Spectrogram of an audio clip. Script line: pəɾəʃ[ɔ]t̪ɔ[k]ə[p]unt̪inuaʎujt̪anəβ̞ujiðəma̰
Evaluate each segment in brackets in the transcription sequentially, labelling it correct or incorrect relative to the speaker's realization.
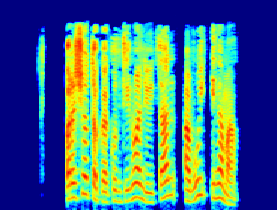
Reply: correct, correct, incorrect: k

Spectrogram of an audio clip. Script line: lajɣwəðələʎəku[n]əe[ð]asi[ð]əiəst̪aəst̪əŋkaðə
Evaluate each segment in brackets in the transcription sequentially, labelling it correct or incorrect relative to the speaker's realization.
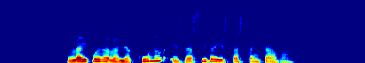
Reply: correct, incorrect: z, correct

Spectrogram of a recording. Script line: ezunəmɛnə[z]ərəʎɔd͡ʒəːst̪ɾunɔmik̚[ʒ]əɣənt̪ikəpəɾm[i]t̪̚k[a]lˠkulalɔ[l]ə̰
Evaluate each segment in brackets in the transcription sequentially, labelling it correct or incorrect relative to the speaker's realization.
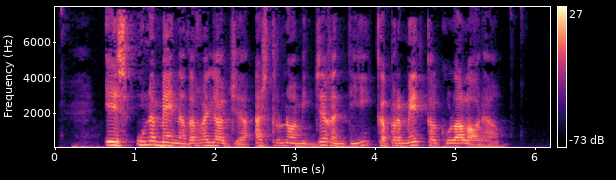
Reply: incorrect: ð, correct, incorrect: ɛ, incorrect: ə, incorrect: ɾ

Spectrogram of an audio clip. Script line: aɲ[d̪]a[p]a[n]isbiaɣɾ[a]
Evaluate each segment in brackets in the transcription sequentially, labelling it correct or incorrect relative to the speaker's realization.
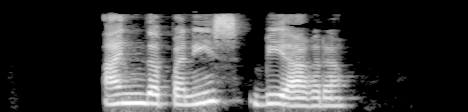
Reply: correct, correct, correct, correct

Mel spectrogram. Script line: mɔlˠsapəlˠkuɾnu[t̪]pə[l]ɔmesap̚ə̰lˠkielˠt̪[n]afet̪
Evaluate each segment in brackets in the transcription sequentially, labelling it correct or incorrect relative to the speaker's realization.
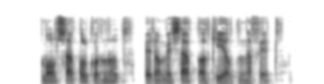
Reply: correct, incorrect: ɾ, correct

